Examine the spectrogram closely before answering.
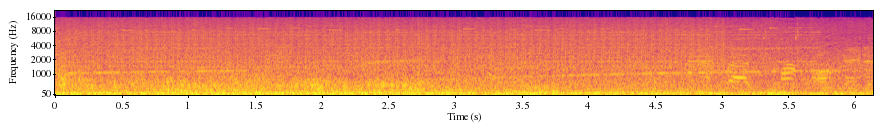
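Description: A rotary machine gun fires a fast, roaring stream of shots.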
